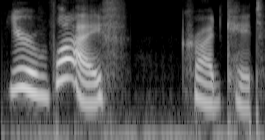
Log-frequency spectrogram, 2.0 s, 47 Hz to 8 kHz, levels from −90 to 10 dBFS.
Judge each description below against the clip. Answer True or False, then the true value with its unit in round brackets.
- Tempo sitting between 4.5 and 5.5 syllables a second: False (4.0 syllables/s)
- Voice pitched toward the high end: True (260 Hz)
